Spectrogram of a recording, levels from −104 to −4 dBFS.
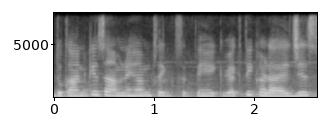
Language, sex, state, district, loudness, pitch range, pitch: Hindi, female, Chhattisgarh, Bilaspur, -24 LUFS, 260-280 Hz, 270 Hz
